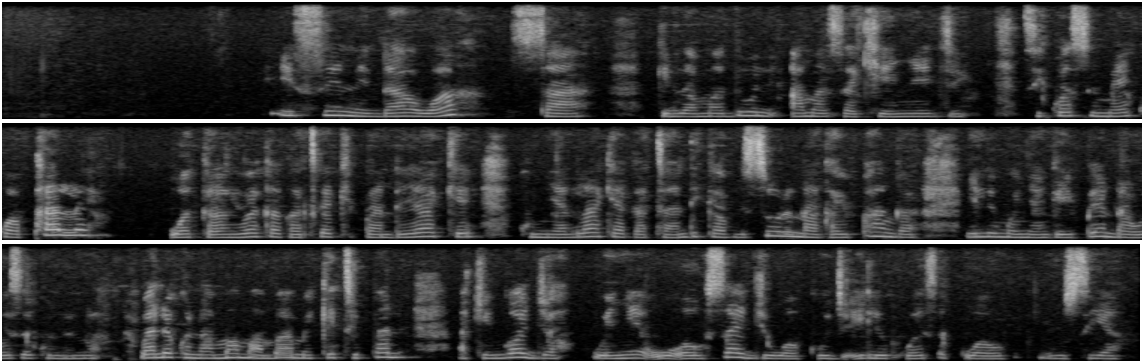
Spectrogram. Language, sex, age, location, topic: Swahili, female, 25-35, Nakuru, health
